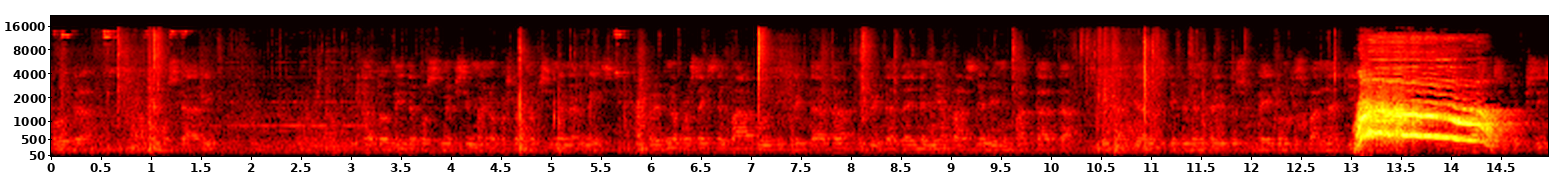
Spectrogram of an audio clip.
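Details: A Basenji playing on a couch with another Basenji gives one loud, wavering, yodel-like cry after a stretch of quiet scuffling and clicks.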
